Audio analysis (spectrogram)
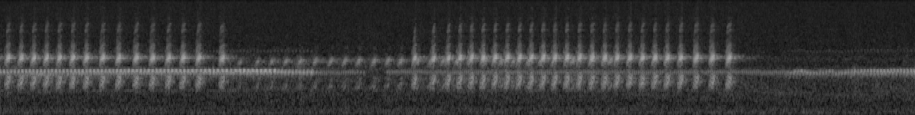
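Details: Pond tree frogs at night in mid-April, north-east Italy, give two rapid rattling pulse trains, each about two to three seconds long, separated by a pause in which the continuous trilling of mole crickets carries on alone.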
